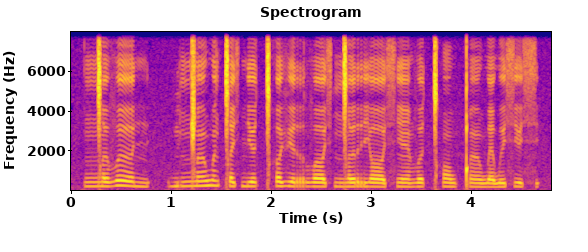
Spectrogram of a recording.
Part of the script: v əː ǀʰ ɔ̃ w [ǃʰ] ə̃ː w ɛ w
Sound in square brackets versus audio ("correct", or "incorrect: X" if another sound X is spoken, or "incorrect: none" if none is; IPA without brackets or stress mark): incorrect: ǃ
